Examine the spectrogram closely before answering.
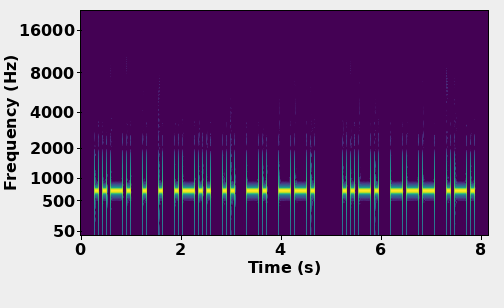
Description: Morse code, heard as a keyed tone, about 15 wpm, 700 Hz. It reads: FEELING FOR
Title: Sentences from Top 1200 Words 15wpm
